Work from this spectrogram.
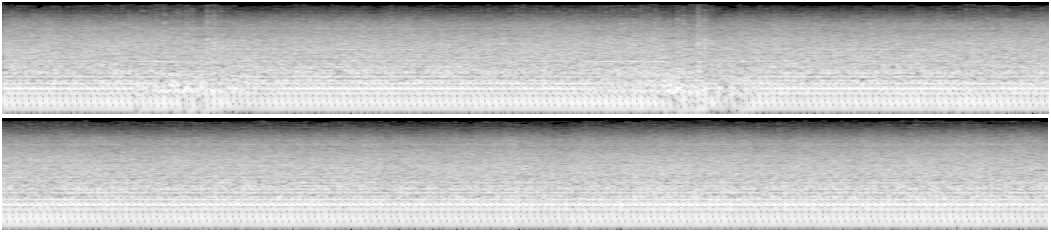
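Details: Huskee rear-tine rototiller abandoned by previous owner, after recoil repair, carb and fuel tank cleaning, running hot before oil change: small single-cylinder holds a steady, even note at fast idle, no knocks or misses; engine is good, normal running.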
